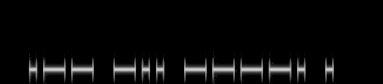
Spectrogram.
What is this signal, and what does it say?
Morse code, heard as a keyed tone, about 17 wpm, 700 Hz. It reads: WD9E
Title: USA Call Signs - 4 Characters - 3x Character Spacing - 17wpm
